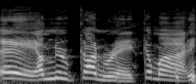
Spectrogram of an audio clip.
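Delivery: very loud, slow, clumsy, put-on New York accent. Trying to imitate a movie character's accent: Nute Gunray impression. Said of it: "The New Yorker's out again".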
